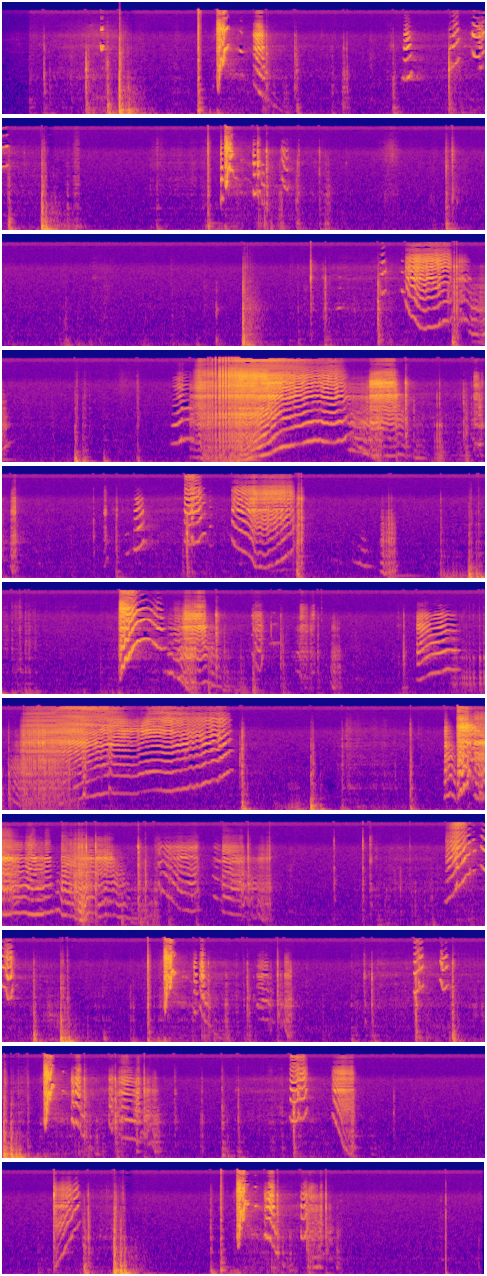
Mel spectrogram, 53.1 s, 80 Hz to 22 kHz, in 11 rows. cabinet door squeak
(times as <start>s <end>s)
4.0s 5.5s, 16.2s 18.6s, 25.3s 27.0s, 28.3s 31.4s, 33.4s 36.5s, 38.2s 39.4s, 48.8s 49.8s, 50.6s 51.7s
